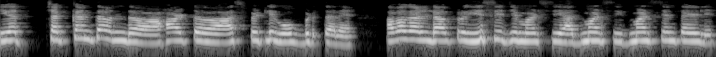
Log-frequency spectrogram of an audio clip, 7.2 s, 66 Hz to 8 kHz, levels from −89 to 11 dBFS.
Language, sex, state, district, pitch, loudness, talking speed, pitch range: Kannada, female, Karnataka, Shimoga, 260 Hz, -14 LUFS, 175 wpm, 240-275 Hz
